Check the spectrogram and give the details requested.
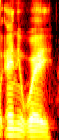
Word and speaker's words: anyway: The stress is on the A.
